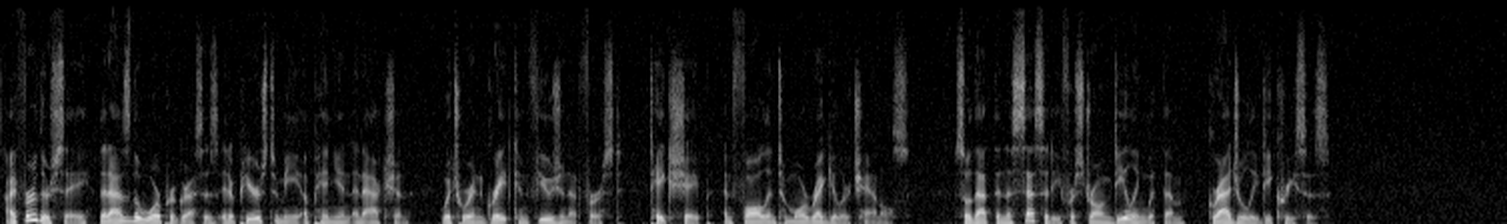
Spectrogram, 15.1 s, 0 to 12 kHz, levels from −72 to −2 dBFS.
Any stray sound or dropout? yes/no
no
